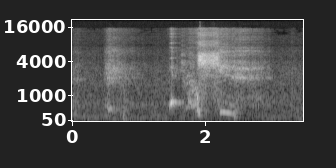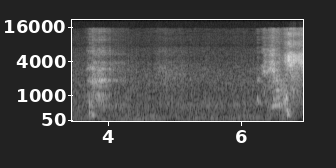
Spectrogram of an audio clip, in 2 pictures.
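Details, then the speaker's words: Intense sneezing fit with the need to blow the nose: several sharp sneezes in close succession with breathy intakes between them. "Oh, wow. This is a big sneezing fit."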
